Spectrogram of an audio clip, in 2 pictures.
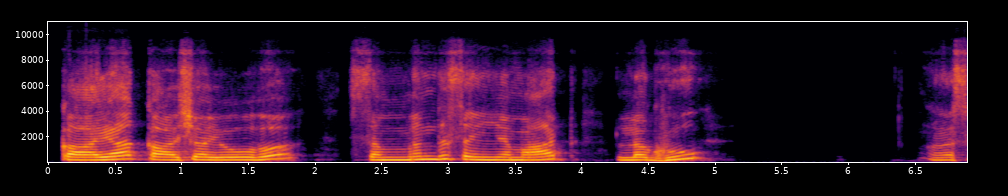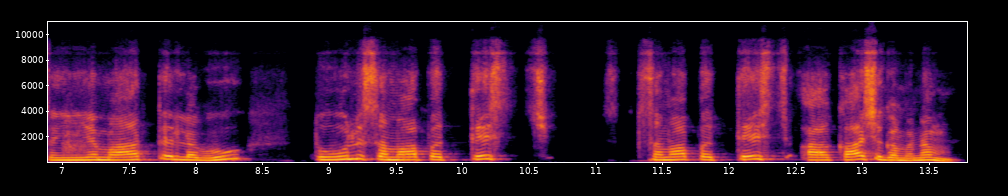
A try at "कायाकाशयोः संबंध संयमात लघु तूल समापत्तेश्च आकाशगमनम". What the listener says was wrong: Very good ji.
